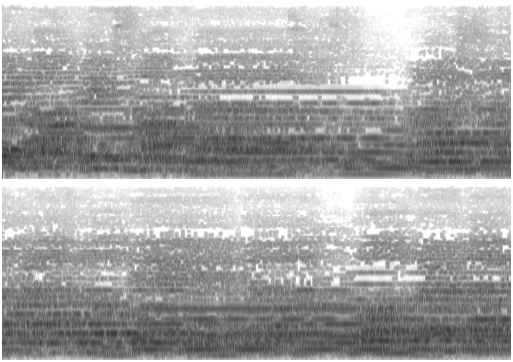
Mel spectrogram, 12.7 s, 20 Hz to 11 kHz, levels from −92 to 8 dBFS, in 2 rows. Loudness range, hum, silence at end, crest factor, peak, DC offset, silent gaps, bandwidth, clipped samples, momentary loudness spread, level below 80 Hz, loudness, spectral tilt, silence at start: 2 LU; none; 0 s; 14 dB; -6 dBFS; under 0.1%; none; 10 kHz; under 0.1%; 5 LU; -70 dBFS; -21 LUFS; -6.5 dB/octave; 0 s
